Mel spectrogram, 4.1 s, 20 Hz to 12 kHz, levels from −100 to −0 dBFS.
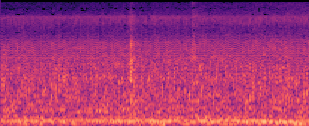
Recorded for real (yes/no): no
